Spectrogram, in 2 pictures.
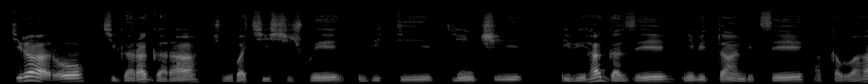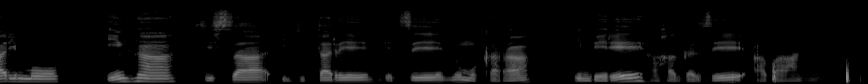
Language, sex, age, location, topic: Kinyarwanda, male, 25-35, Kigali, agriculture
